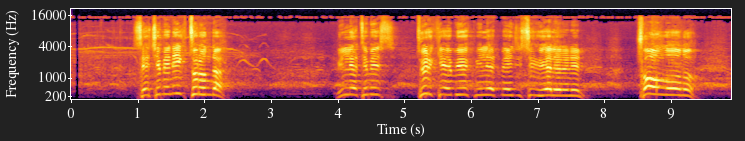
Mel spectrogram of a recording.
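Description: An elderly man speaks forcefully into a microphone over loudspeakers.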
